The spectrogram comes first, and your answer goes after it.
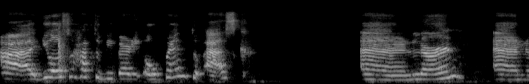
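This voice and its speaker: A woman in a Puerto Rican accent, fairly high in pitch with ordinary pitch variation, bright and sharp in tone, at a very slow pace. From Puerto Rico. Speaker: museum registrar. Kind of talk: panel discussion.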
